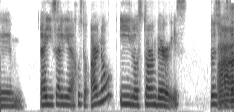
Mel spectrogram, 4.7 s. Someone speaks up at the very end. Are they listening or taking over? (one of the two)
taking over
